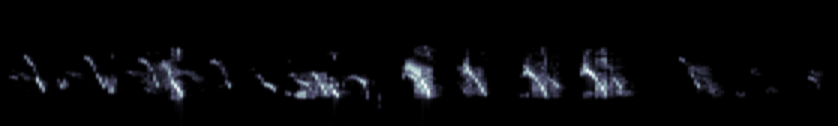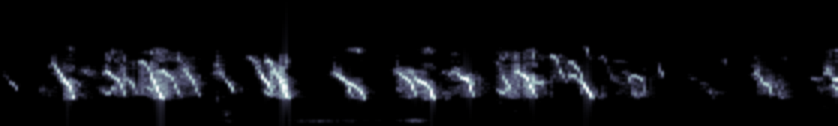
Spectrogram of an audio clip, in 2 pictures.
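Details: Mixed flock of three-week-old and three-day-old chicks huddled together for warmth in Australia after the older ones were abandoned by their mother. Rapid shrill cheeping from many birds in bursts, briefly pausing near the middle.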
